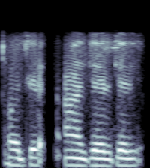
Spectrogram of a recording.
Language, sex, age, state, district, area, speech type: Tamil, male, 30-45, Tamil Nadu, Thoothukudi, rural, conversation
